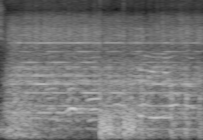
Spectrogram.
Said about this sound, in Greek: Βεγγαλικά στο μεγαλύτερο λιμάνι της χώρας.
